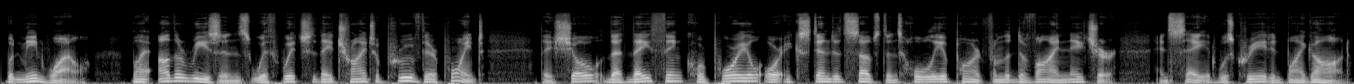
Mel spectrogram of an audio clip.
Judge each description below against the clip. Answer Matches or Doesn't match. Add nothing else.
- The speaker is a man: Matches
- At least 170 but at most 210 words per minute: Doesn't match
